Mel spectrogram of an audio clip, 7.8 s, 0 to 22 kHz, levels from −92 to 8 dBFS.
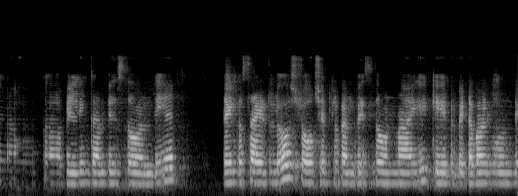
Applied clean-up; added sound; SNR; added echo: neural mask model DeepFilterNet 3.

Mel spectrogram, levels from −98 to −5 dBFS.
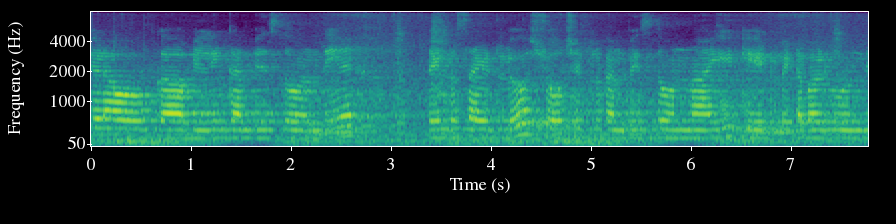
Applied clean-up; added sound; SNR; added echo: none; Sliding door; 13 dB; reverberation time 2.1 s.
